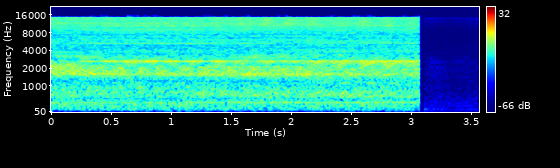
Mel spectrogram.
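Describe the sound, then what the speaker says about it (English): A blow dryer blasting air onto a water spot being fixed, a loud steady whooshing roar close by that cuts off abruptly near the end, leaving near silence. "And then again, blow dry."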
